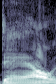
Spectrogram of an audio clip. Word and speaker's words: Tao: river feed Are you seriously I know it's pronounced Dow that's a joke ta it's pronounced ta a o Tao yes I know I know there's a lot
